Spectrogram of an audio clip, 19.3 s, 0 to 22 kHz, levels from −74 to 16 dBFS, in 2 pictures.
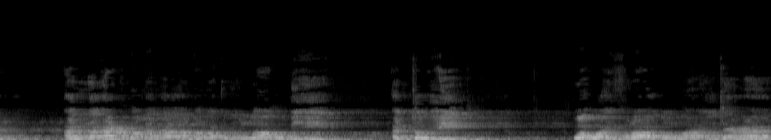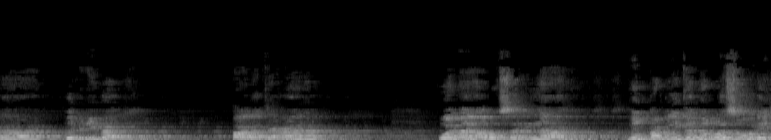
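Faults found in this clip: Nothing to flag on this one; listened all the way through and there's no audible problem anywhere in the recording.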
